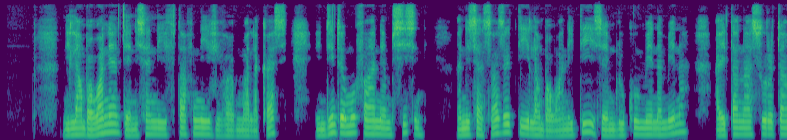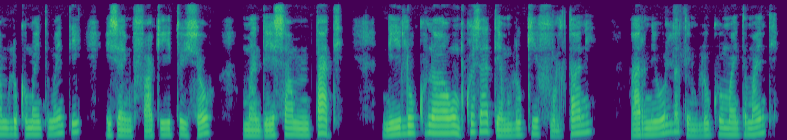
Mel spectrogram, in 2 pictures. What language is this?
Malagasy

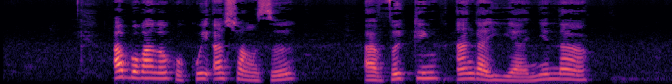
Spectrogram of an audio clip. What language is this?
Ewondo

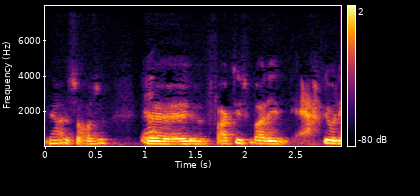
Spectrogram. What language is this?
Danish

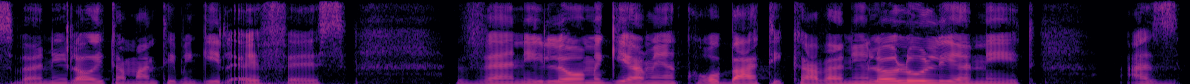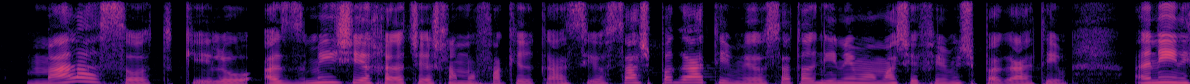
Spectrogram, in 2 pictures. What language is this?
Hebrew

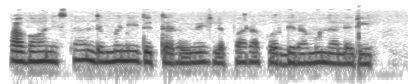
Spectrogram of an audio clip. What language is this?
Pashto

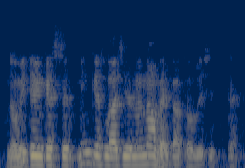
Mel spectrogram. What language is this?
Finnish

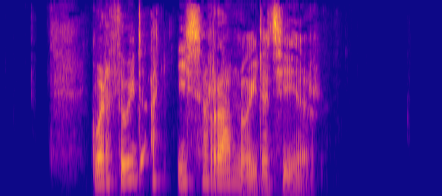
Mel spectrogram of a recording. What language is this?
Welsh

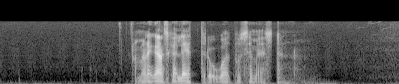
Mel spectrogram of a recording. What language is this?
Swedish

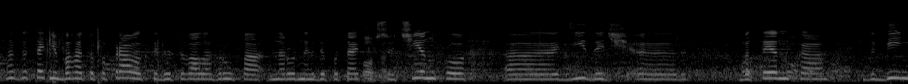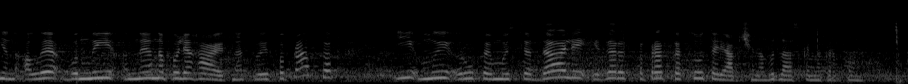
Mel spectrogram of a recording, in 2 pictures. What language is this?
Ukrainian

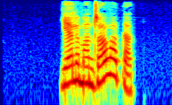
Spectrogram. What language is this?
Western Mari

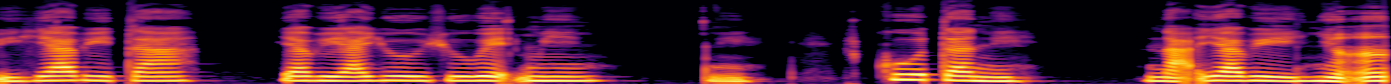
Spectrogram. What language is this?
San Martín Itunyoso Triqui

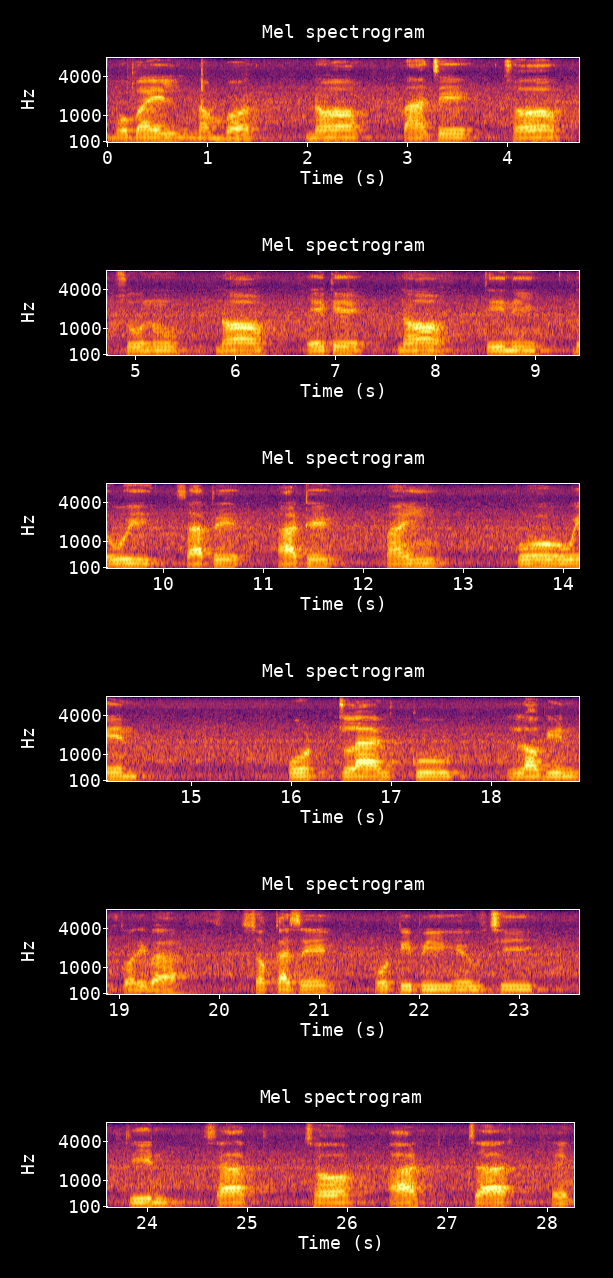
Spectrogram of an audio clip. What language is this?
Odia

